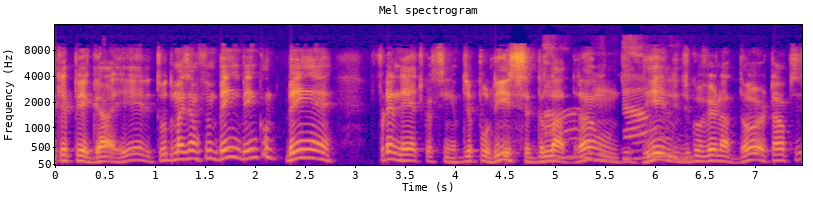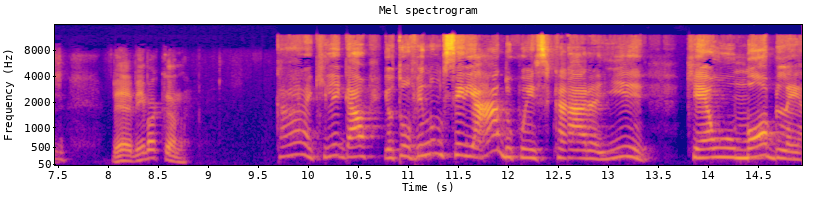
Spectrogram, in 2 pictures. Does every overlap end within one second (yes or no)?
no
